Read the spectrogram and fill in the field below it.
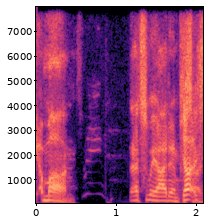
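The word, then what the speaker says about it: Ahman: know this is it Aman green or Aman green the emphasis on the first half of his name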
